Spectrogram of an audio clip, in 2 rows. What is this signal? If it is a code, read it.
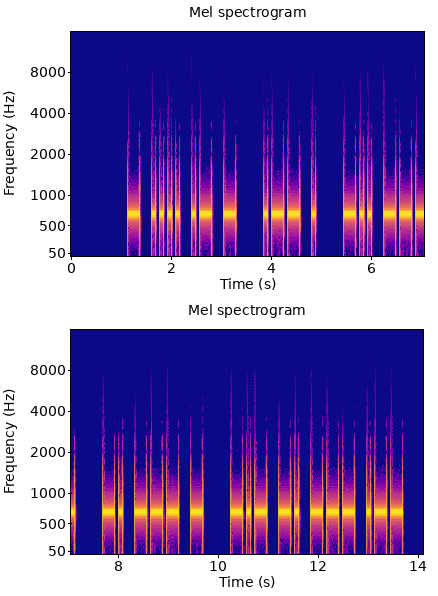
Morse code, heard as a keyed tone, about 15 wpm, 700 Hz. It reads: THAT WE DO NOT KNOW
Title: Sets of 5 Words Encore2 15wpm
